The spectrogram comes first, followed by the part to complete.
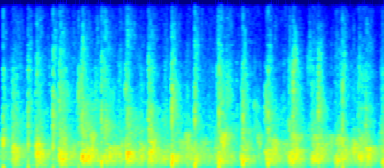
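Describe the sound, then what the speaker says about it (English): An audience claps for a speaker at a development cooperation talk in Washington, D.C., a dense run of sharp, close hand claps continuing steadily on its own without voices. "let's give a round of applause to Dr. Cha"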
